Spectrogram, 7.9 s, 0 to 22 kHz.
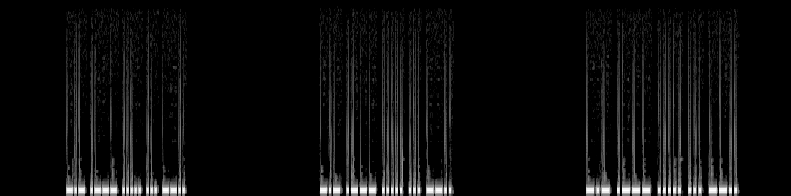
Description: Morse code, heard as a keyed tone, about 53 wpm, 700 Hz. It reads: KJ5SZ KJ5SZ KJ5SZ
